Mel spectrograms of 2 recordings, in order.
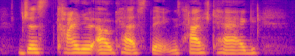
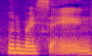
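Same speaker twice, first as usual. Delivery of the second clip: much softer, to himself; muttered; 2 semitones lower, 11 dB quieter than usual. Acted. Father muttering to himself mid-thought, very soft. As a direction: drop it under your breath. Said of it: "he muttered".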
